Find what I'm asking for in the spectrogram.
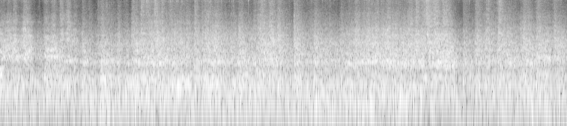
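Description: Vehicles race at high speed across an army-built bridge, making a loud, continuous rumbling roar with a rhythmic rattling clatter, close by and steady from start to finish.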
